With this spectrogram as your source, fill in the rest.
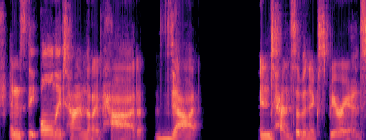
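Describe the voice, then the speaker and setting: A bright, sharp tone with an American accent, ordinary pitch variation and a moderate pace. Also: woman. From Texas. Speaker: cult survivor. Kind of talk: interview testimony. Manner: animated.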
